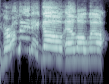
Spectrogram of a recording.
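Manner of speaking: put-on high, loud, teasing girlfriend voice; playful sass. To Brenda, mocking how her text should read, high and sassy. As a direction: toss it off like a breezy joke. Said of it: "if you was joking and saying".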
